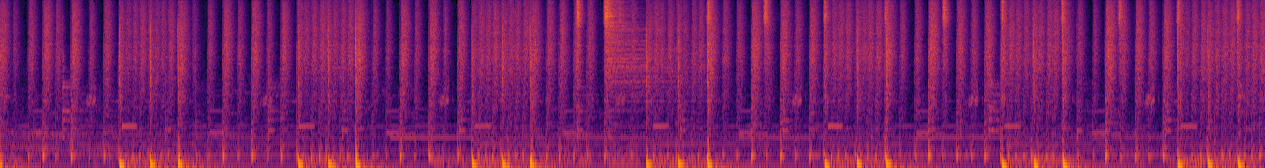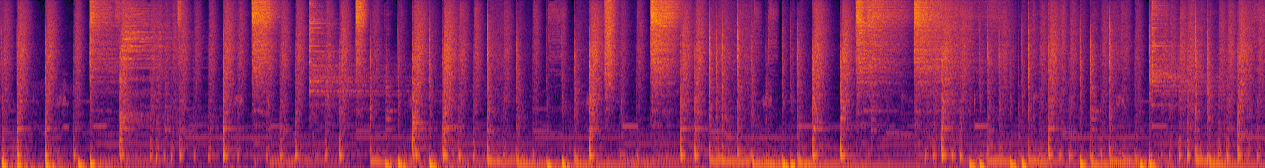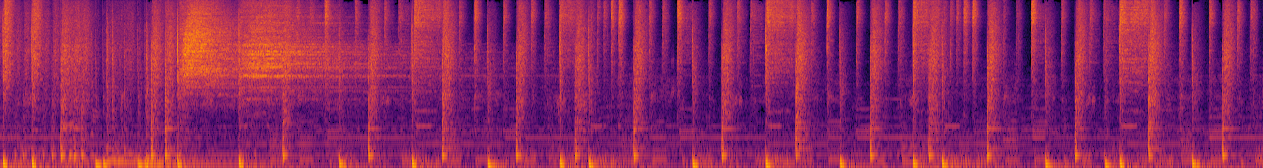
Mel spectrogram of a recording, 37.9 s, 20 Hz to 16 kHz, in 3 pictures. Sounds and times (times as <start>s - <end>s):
Bass drum: 0.0s - 37.9s
Drum kit: 0.0s - 37.9s
Drum roll: 0.0s - 37.9s
Rimshot: 0.0s - 37.9s.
